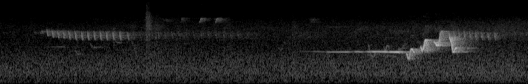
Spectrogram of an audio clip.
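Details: Japanese robin singing in 2014, recorded on a bird-watching outing. A long, thin, level whistle leads into a loud rattling trill that climbs in rapid steps. Earlier, another bird gives a high, evenly pulsed trill, with faint chirps above.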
